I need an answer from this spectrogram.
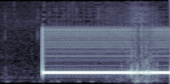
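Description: Telephone tone on a call being placed: after a brief quiet moment, a loud, steady, mid-pitched tone starts abruptly and holds unbroken to the end, with no talking.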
